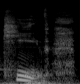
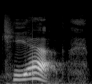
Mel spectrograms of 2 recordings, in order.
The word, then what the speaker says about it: Kyiv: The common pronunciation used to be Kiev, but that's based on the Russian pronunciation of that city.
